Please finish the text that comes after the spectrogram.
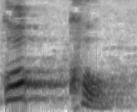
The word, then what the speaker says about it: কক্ষ: যেমন কক্ষ আমরা লিখেছি, উচ্চারণ হচ্ছে কক্ষ, কক্ষ আসছে উচ্চারণ, দেখো।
